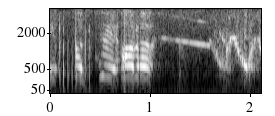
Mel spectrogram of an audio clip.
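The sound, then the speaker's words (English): An ambulance siren passing outside wails with a steady tone and then a rising and falling pitch, heard right after a few moments of people talking. “No, I'm just playing. It's just ambulance.”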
